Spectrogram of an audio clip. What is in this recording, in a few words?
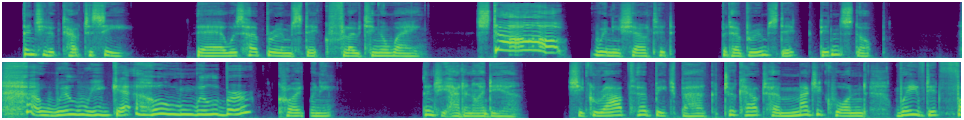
childrens books, voice actor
